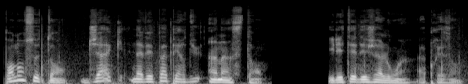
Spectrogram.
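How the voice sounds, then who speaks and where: Man, narrator, deep pitch, animated melody, theatrical, playful, children's fairy tale. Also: moderate pace, a little hiss or hum. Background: music under the voice.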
